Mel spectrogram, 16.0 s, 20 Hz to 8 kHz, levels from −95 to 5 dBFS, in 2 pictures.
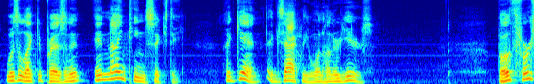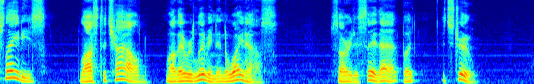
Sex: male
